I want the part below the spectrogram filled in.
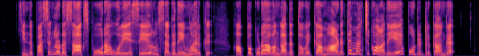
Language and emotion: Tamil, disgusted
